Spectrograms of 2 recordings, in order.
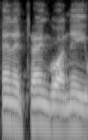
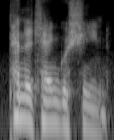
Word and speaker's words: Penetanguishene: I'm mispronouncing it, ain't I? I'm calling it Penetanguani. What are you calling it? Penetanguishene. Penetanguishene. Okay.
